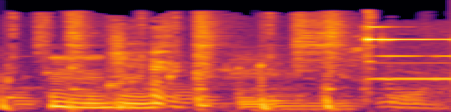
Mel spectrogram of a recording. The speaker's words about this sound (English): I wish I had a sound effect. Ding. I need a bell. I think we have a bell.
